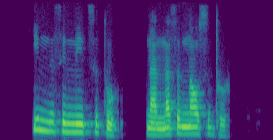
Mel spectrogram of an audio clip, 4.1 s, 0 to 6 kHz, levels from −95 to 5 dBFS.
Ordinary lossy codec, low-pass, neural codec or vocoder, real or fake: Opus, 24 kbps; 5.4 kHz; none; real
